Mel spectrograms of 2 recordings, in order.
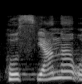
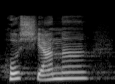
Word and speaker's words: Hosianna: Hosianna oder auch Hosianna, im Hebräischen gibt es einen Buchstaben, der nur durch einen Punkt unterscheidet, ob es als Sch oder als S ausgesprochen wird.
